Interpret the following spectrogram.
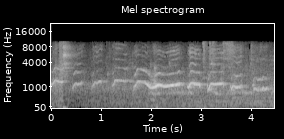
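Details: Husky puppy, a talkative female, whining indoors: a steady series of high, nasal, wavering whines that rise and fall, some drawn out, others short and yelping, repeated almost without pause.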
